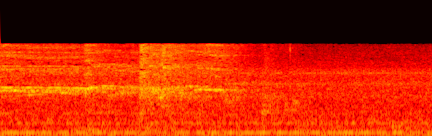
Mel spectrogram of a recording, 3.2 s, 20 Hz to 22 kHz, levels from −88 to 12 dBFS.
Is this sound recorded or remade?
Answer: recorded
